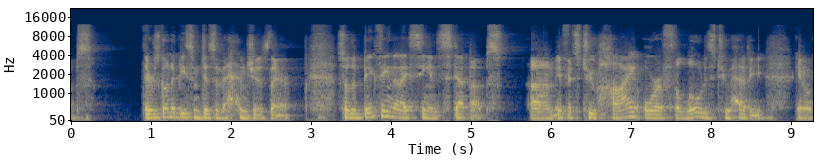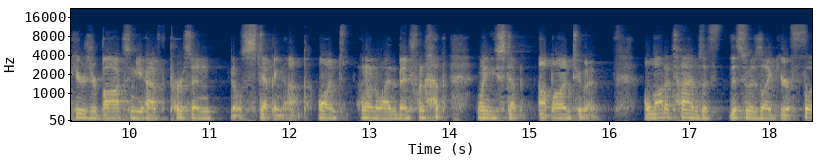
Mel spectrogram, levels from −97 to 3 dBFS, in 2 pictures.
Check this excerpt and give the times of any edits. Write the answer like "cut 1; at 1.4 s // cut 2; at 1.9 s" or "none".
cut 1; at 9.1 s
